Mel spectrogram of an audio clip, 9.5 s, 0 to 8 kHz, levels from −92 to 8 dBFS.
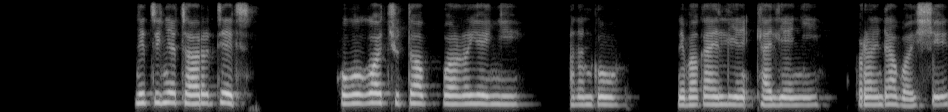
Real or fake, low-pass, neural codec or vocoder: fake; 7.2 kHz; codec, 24 kHz, 6 kbps, HILCodec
